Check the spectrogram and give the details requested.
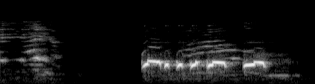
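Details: Zebra dove in full song: a faint opening note, silence, then a loud series of about five rapid, evenly rolling coo pulses ending in a low soft note.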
